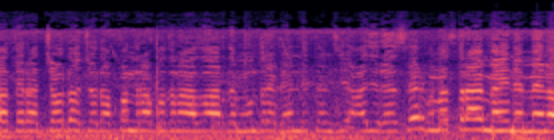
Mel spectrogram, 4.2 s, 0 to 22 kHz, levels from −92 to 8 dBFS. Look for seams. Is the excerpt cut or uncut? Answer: cut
